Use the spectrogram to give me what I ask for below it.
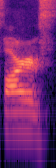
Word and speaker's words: Favre: It's Favre. Favre. You spell it like fava beans.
